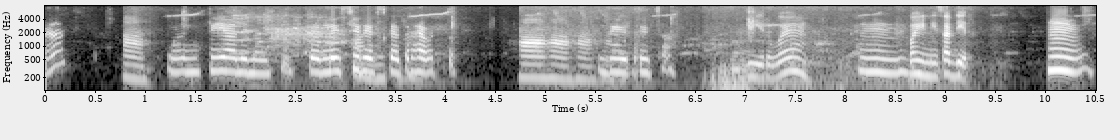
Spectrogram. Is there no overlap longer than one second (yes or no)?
yes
